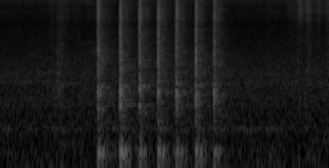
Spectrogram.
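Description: A brush dabs and taps against a plate.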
